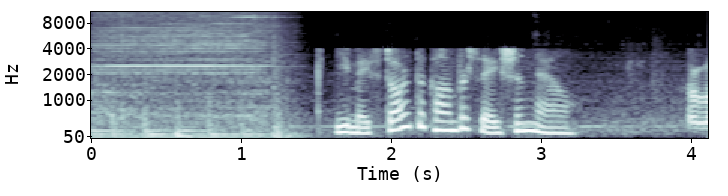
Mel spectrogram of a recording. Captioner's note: automated voice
